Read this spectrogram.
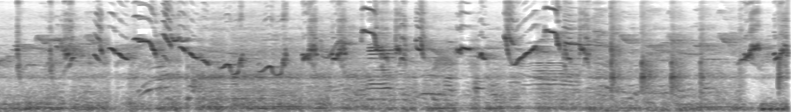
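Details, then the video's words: Oriental magpie-robin fighter seeking an opponent, delivering dense whistled and chattering ngeplong phrases, sweeping notes up and down, against noisy background with voices and music. "kacer petarung cari lawan//ngeplong-ngeplong"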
